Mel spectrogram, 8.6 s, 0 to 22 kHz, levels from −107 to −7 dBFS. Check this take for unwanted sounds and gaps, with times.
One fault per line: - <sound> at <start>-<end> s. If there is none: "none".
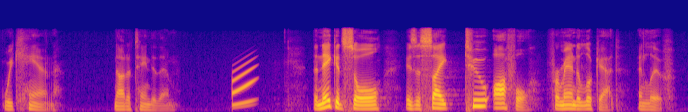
- chirp at 2.9-3.2 s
